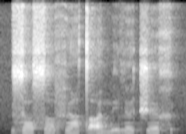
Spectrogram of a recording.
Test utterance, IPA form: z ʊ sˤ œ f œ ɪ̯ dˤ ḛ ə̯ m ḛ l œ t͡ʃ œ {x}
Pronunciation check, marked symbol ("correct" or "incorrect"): correct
